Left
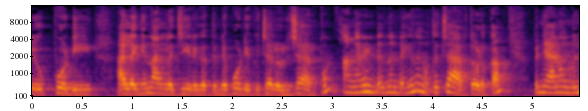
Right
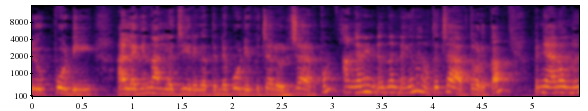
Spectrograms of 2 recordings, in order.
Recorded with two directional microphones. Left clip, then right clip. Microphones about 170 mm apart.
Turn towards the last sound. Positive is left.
turn(degrees=45)  # may be behind; listen again after turning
